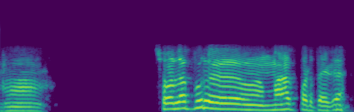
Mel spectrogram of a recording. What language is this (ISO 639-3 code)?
mar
